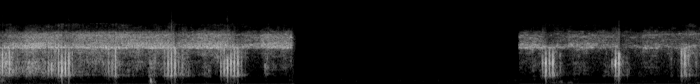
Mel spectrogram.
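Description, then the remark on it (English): A small generator engine runs with its choke pulled, a steady raspy buzzing hum with sporadic sharp ticks. The sound drops out completely for about two seconds, then returns unchanged. “You guys hear that or no? The purring? It's purring like a cat.”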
